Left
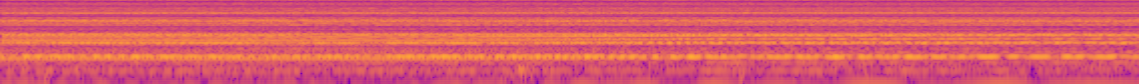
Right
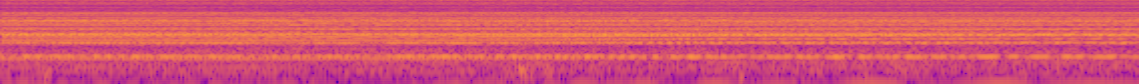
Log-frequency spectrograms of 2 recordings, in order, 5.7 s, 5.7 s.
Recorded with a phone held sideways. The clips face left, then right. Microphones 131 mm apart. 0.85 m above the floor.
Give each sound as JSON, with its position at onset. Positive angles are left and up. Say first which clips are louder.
{"t": 0.0, "sound": "a drone", "louder": "left 4 dB", "side_deg": 30}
